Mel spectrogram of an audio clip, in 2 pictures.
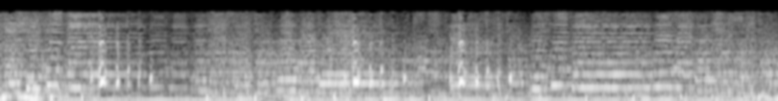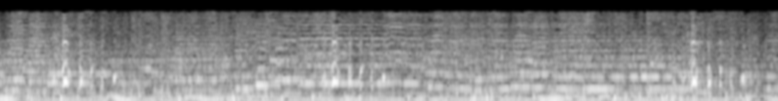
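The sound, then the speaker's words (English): A cockerel whose leg was broken in a fox attack clucks repeatedly against a dense, continuous backdrop of sound, with sharper clucks popping out every few seconds at a steady, fairly loud level throughout. “It's about that cockerel called Napoleon.”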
